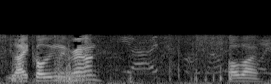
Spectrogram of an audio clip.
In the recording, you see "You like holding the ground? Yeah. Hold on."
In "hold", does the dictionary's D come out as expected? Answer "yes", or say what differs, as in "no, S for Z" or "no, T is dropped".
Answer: no, D is dropped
